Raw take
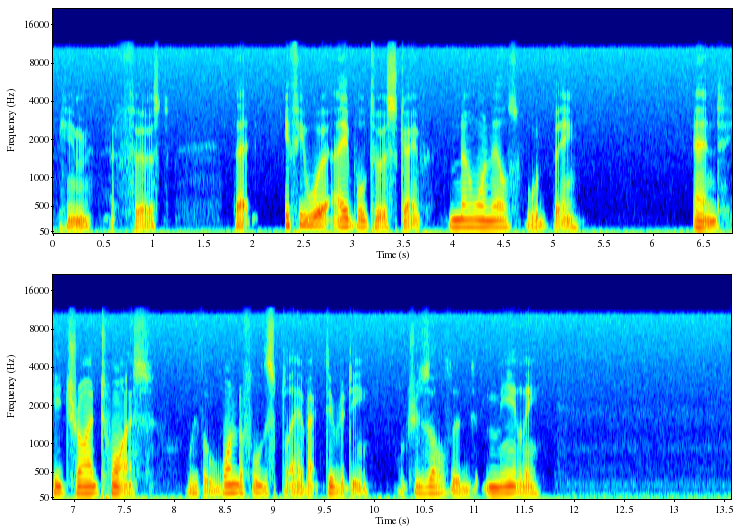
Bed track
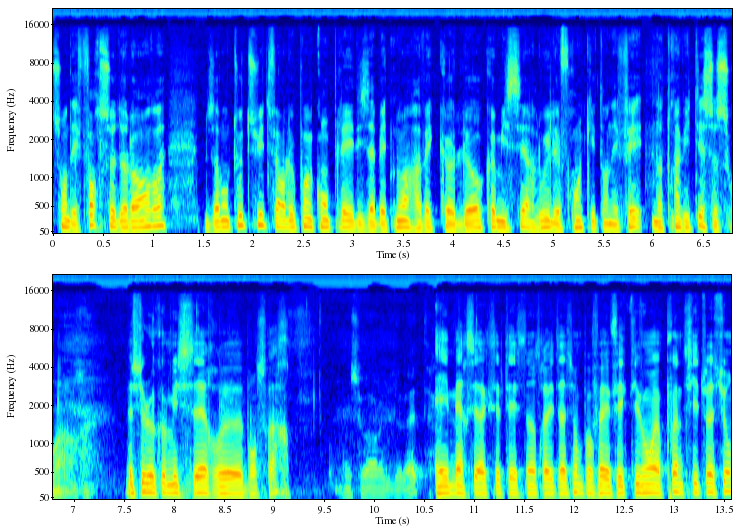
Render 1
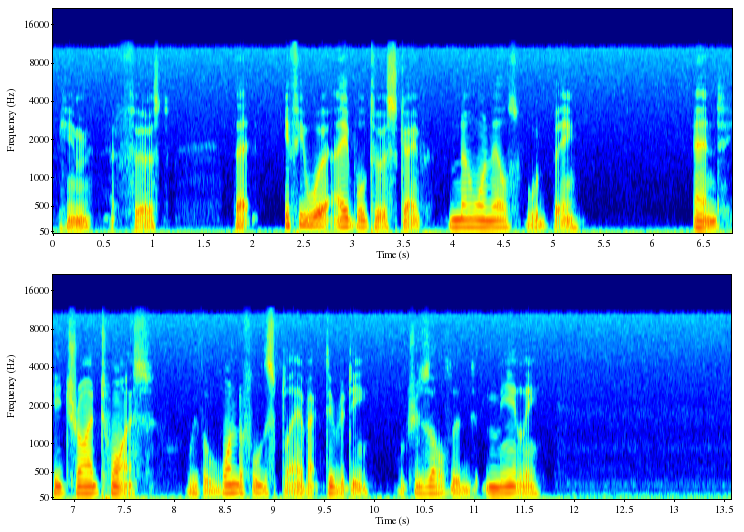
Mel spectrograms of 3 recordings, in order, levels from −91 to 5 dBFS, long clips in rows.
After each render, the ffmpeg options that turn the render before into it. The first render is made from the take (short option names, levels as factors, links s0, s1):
-af "afftdn=nr=6:nf=-44"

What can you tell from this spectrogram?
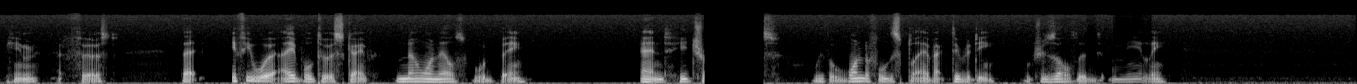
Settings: -filter_complex "[0:a]asplit=3[s0][s1][s2];[s0]afade=t=out:st=1.03:d=0.02[s3];[s1]asplit=2[s4][s5];[s5]adelay=31,volume=0.316[s6];[s4][s6]amix=inputs=2:normalize=0,afade=t=in:st=1.03:d=0.02,afade=t=out:st=1.85:d=0.02[s7];[s2]afade=t=in:st=1.85:d=0.02[s8];[s3][s7][s8]amix=inputs=3:normalize=0,asplit=3[s9][s10][s11];[s9]afade=t=out:st=10.86:d=0.02[s12];[s10]acompressor=threshold=0.0562:ratio=16:attack=3.2:release=140:knee=1:detection=peak,afade=t=in:st=10.86:d=0.02,afade=t=out:st=11.51:d=0.02[s13];[s11]afade=t=in:st=11.51:d=0.02[s14];[s12][s13][s14]amix=inputs=3:normalize=0,asplit=3[s15][s16][s17];[s15]atrim=end=7.04,asetpts=PTS-STARTPTS,afade=t=out:st=7.036:d=0.004:c=hsin[s18];[s16]atrim=start=7.04:end=7.64,asetpts=PTS-STARTPTS,volume=0[s19];[s17]atrim=start=7.64,asetpts=PTS-STARTPTS,afade=t=in:d=0.004:c=hsin[s20];[s18][s19][s20]concat=n=3:v=0:a=1"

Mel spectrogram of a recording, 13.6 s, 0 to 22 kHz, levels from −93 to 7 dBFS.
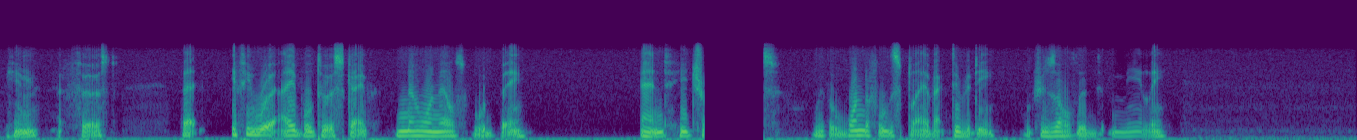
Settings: -af "adynamicsmooth=sensitivity=6.5:basefreq=2100,aresample=11025,asoftclip=type=tanh:threshold=0.188,aresample=44100"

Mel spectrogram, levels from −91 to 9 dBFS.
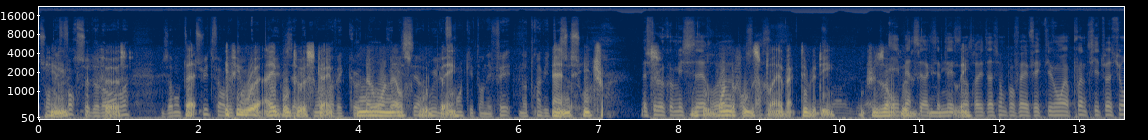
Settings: -filter_complex "[1:a]volume=0.398[s0];[0:a][s0]amix=inputs=2:normalize=0"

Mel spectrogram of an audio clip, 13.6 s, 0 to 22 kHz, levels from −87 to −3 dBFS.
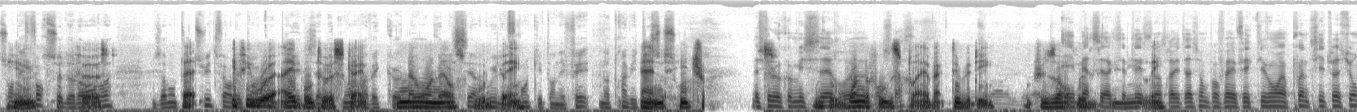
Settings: -af "volume=2"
